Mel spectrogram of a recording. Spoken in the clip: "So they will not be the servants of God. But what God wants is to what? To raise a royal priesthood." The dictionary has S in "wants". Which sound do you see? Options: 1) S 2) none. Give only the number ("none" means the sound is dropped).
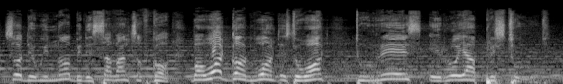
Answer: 2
